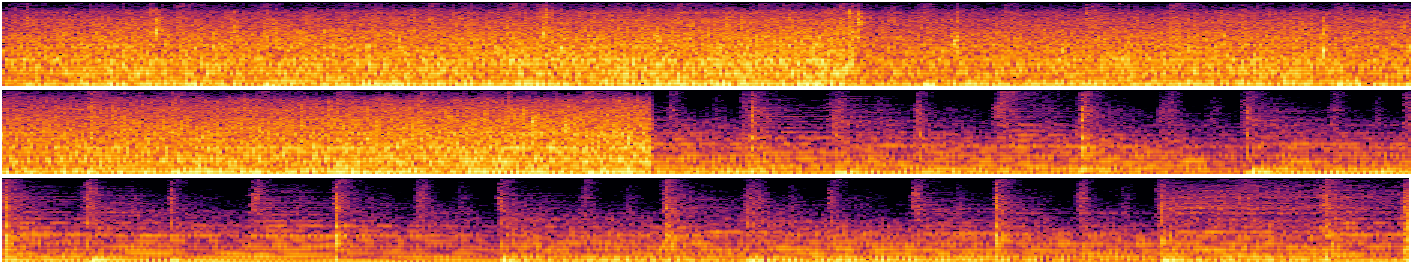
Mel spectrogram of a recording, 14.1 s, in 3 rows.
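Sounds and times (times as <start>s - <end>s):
chicken sizzling in hot oil: 0.0s - 6.9s
background music: 0.0s - 14.0s.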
